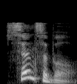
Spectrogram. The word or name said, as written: sensible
